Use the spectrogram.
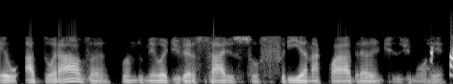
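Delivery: gentle slow calm tone.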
